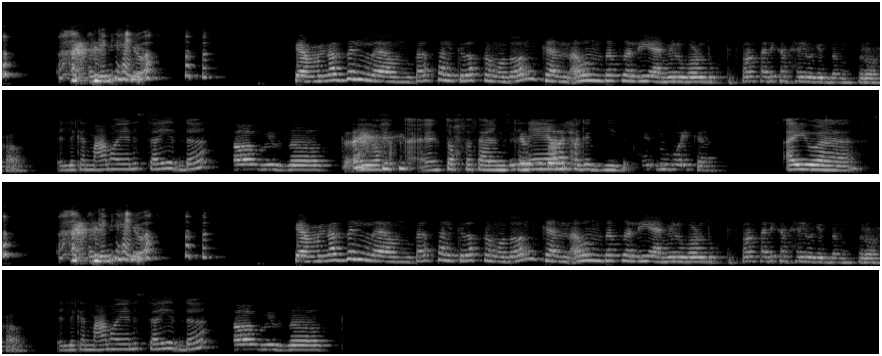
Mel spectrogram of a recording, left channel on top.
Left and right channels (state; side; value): drops out; right; at 12.1 s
